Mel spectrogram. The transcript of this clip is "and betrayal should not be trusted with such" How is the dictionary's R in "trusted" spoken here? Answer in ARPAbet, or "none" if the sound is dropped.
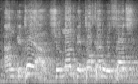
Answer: none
